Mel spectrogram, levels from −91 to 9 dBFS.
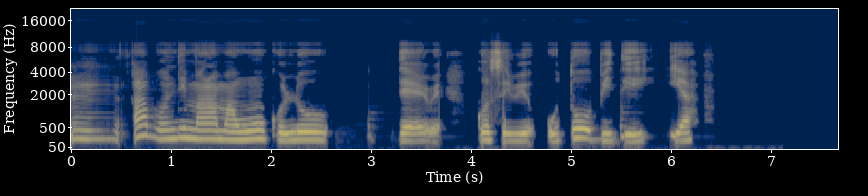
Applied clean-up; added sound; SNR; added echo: neural mask model DeepFilterNet 3.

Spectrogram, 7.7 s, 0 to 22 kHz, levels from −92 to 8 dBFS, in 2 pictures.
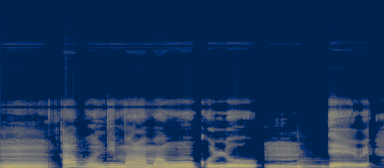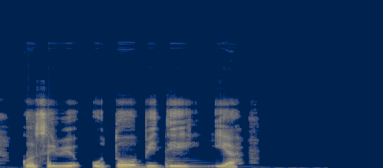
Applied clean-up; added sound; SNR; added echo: none; Bowed string instrument; 18 dB; none.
